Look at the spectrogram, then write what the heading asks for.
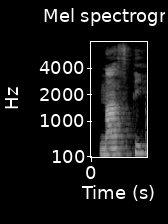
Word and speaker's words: MASP: that is located on Paulista Avenue it's called maspi it's spelled m a asp and if you uh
